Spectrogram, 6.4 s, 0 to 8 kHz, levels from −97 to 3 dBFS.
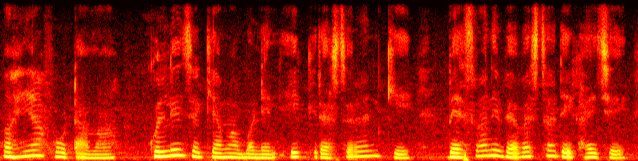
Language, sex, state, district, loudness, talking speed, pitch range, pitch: Gujarati, female, Gujarat, Valsad, -18 LUFS, 120 wpm, 185-240 Hz, 210 Hz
